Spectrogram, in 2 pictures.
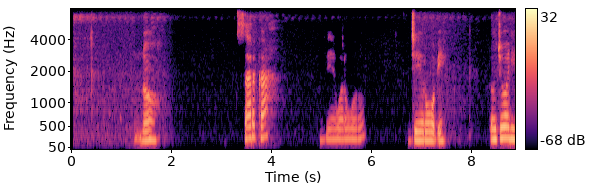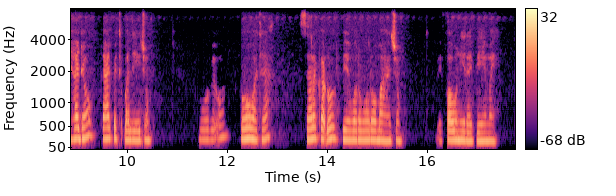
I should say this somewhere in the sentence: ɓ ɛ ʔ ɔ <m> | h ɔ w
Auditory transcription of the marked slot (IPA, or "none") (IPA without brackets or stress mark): n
